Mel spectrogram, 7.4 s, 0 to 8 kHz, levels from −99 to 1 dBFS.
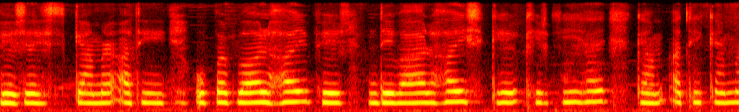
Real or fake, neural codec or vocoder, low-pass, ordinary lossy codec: real; none; 7.2 kHz; none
